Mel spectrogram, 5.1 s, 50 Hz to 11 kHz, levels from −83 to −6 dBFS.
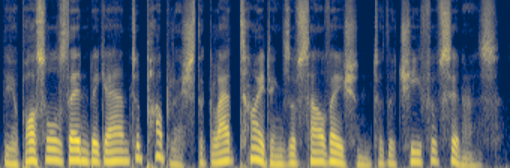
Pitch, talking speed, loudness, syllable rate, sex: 130 Hz, 190 wpm, -17 LUFS, 4.8 syllables/s, male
